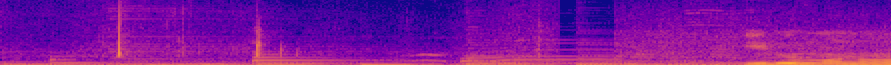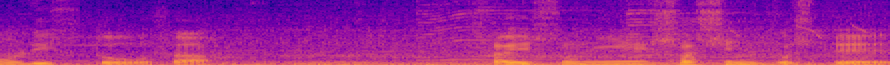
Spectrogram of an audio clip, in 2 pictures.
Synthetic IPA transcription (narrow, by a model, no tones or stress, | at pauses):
iɾɯ̟mo̞noɾʲisɨ̥t̪o̞ːsa | saiɕo̞ɲ̟iɕaɕĩnt̪o̞ɕi̥t̪e̞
